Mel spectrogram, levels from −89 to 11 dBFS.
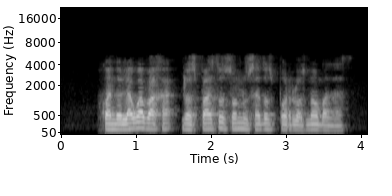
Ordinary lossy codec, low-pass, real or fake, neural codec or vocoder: AAC, 24 kbps; 5.4 kHz; real; none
